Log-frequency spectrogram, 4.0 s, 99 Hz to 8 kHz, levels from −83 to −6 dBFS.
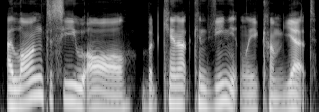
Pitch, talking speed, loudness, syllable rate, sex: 120 Hz, 165 wpm, -20 LUFS, 4.0 syllables/s, male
